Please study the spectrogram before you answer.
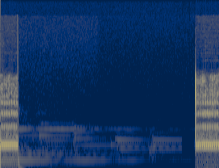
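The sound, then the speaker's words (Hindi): A telephone ringing while a call is placed: two short, bright electronic ring tones, one at the start and one at the end, with a fading tail between them and no talk. “इसे phone करता हूँ एक second.”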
